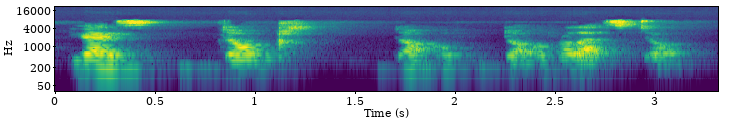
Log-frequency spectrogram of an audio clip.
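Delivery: ordinary delivery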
